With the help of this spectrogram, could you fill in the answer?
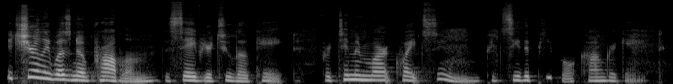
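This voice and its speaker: A woman reading a rhyming children's story aloud in a deliberate storyteller's way, phrased for young children. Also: fairly low pitch, expressive, gravelly, breathy edge.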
